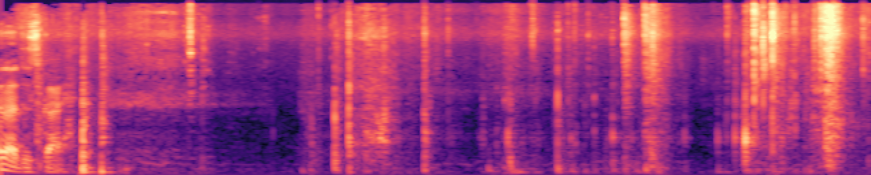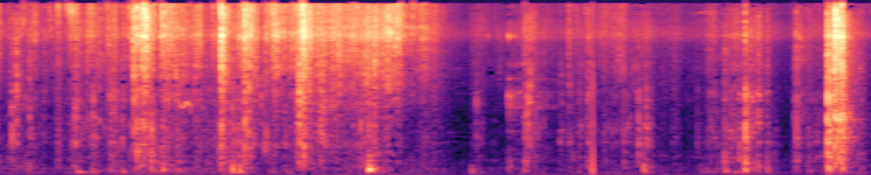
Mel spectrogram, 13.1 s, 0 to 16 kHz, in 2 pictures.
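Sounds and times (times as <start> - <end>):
plastic shrink wrap crinkling: 3.9 - 13.0.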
